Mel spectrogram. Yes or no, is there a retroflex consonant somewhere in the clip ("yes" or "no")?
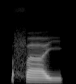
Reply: no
